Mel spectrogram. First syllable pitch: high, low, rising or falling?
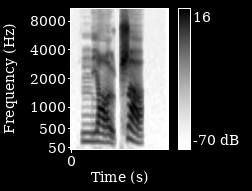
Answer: low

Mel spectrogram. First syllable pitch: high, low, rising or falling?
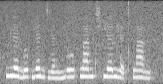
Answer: falling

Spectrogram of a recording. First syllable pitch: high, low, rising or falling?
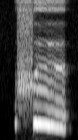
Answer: falling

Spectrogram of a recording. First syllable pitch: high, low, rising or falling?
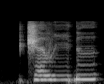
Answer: high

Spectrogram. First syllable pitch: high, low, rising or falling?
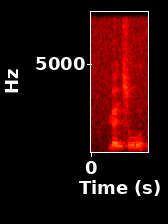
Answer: low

